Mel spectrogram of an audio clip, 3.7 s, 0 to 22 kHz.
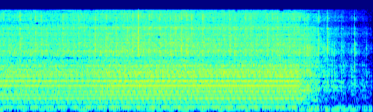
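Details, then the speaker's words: Singer 431G sewing machine with internal motor converted to low voltage; steady whirring drone with a rough purr, then spins down; noise possibly from debris in a channel; gear drag noise. "it's just those are the feed dogs that's the noise it makes I think maybe hear the uh Bob and case that's really the noisiest"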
